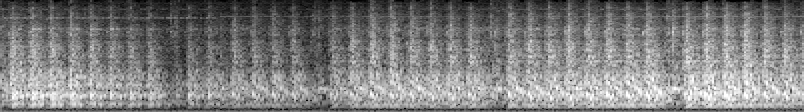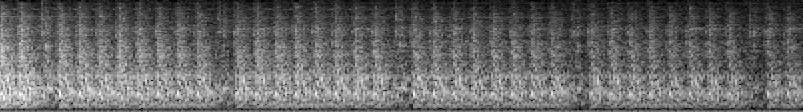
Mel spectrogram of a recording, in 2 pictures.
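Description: Jacquard card-punching machine running, a fast, repetitive mechanical clatter over a steady hum.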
